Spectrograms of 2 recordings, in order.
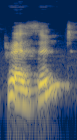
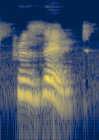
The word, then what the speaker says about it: present: Stress also depends on the part of speech of a word. For example, when it's a noun, it's pronounced as present. When it's a verb, it's present.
